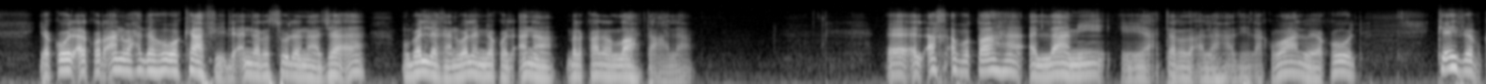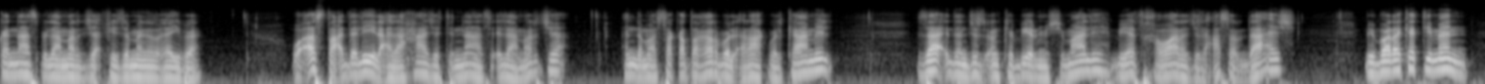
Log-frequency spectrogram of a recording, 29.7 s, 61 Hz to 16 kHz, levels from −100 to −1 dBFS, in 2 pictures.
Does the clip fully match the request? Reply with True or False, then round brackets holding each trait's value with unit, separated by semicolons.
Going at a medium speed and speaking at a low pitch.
True (115 wpm; 115 Hz)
